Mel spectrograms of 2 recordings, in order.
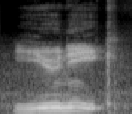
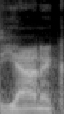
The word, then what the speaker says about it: Yuneec: we got we have something that's unique yes that's how you say it I guess unique I just thought it was Yannick or something like that but I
